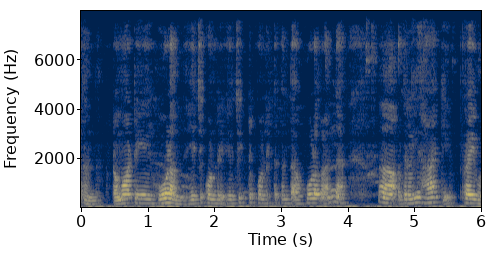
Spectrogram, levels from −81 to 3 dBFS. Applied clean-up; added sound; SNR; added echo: none; none; none; reverberation time 0.1 s.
